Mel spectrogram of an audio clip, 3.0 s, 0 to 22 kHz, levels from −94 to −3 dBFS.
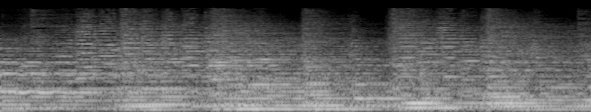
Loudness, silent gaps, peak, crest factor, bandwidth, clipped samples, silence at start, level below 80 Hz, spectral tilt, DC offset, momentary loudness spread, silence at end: -27 LUFS; none; -14 dBFS; 14 dB; 16 kHz; under 0.1%; 0 s; -52 dBFS; -6 dB/octave; under 0.1%; 3 LU; 0 s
